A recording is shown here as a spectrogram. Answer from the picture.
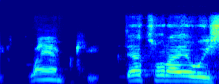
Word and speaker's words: Lambke: It's Lambke, Lambke, Lambke.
